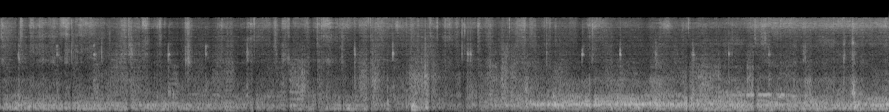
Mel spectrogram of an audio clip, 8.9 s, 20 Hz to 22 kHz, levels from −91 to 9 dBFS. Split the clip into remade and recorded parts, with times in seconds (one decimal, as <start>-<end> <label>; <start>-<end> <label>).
0.0-0.5 remade; 0.5-1.1 recorded; 1.1-8.9 remade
